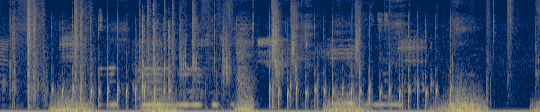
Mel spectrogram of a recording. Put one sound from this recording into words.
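Dirt blocks crunch and break with repeated soft thuds as they are dug.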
